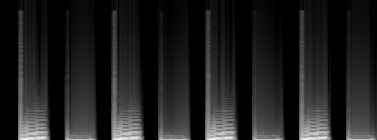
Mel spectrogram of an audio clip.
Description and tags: I made a track called Simple way to Rock, and i want to share the bass of that project, could be good to another producers or deejays
Bass, Vodka, Tech, Beatz, Minimal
